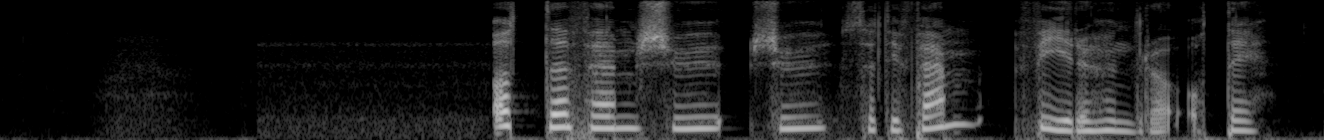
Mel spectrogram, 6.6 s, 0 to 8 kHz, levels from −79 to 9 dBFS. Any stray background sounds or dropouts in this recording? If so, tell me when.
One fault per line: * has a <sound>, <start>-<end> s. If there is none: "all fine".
all fine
